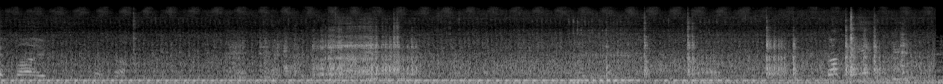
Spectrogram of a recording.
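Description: An off-road vehicle's engine idles and rumbles at low revs.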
